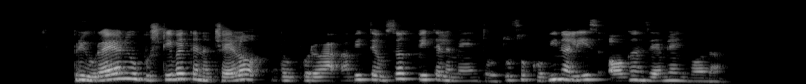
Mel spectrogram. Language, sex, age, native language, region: Slovenian, female, 30-49, Slovenian, Central Slovenia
